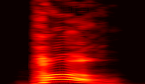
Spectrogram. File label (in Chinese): "peng", man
